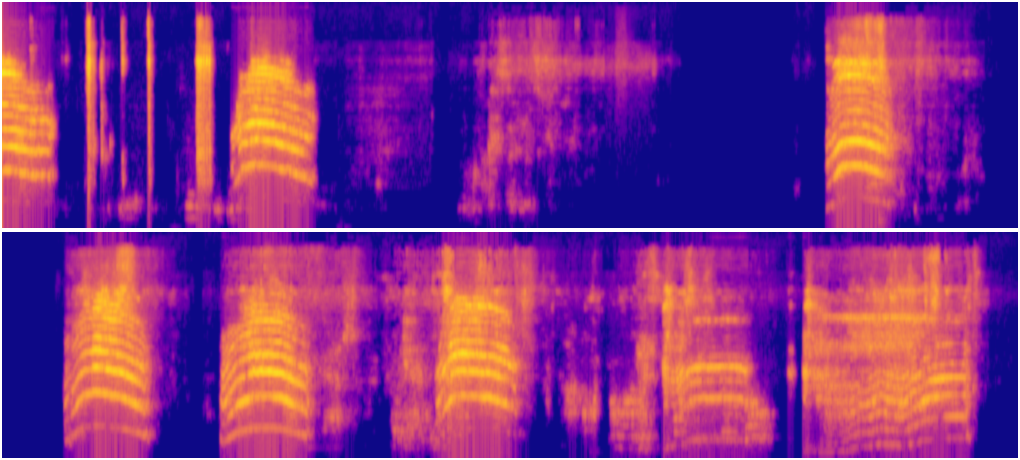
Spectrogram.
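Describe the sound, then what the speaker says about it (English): A male shelter cat named Mr. Business meowing loudly and close, about eight drawn-out, insistent calls spaced irregularly with short gaps, some rising into wailing complaints, with no other sound between them. "This is a shelter cat."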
